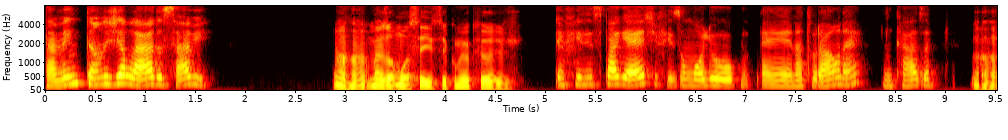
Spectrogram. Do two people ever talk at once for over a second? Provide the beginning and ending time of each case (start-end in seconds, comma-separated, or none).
none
